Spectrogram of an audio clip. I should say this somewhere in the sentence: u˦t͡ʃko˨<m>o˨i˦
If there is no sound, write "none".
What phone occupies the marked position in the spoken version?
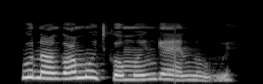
m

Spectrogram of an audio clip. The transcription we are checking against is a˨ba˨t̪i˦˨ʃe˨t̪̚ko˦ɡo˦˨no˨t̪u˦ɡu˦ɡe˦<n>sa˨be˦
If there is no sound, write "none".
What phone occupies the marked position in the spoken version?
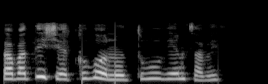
n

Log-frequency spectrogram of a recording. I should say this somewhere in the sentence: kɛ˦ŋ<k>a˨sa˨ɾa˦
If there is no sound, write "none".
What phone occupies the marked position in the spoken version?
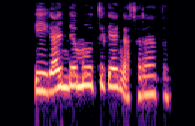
ɡ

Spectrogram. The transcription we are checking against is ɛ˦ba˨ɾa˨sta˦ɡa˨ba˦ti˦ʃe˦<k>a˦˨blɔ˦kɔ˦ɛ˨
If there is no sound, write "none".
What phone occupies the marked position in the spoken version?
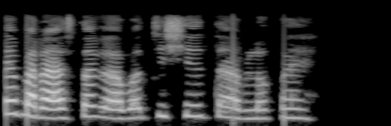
t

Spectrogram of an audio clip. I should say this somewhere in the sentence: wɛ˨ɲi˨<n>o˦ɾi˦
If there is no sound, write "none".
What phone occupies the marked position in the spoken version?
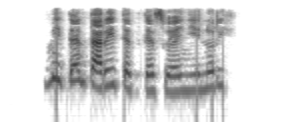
n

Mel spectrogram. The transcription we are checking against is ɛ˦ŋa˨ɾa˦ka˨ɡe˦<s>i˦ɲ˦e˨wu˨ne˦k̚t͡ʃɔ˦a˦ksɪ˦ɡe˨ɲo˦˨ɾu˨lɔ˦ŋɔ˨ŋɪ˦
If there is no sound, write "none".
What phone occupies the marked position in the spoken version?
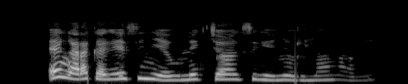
s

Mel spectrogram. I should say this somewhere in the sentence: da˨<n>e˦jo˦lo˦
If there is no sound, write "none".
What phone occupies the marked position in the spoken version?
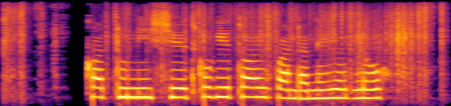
n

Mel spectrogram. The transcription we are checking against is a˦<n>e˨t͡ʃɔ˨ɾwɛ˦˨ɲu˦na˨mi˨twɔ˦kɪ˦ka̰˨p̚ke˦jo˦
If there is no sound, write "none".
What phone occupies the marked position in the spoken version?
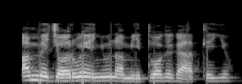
m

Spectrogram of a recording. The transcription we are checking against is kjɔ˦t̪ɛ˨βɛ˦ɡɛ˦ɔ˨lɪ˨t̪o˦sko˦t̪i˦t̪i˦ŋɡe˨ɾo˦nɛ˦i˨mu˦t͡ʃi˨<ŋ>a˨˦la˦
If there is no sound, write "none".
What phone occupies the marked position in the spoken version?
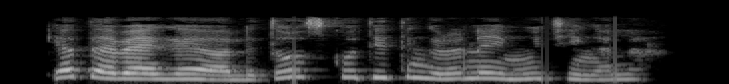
ŋ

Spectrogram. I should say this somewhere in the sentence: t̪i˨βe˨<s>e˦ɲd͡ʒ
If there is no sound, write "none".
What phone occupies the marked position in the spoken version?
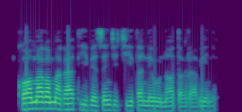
s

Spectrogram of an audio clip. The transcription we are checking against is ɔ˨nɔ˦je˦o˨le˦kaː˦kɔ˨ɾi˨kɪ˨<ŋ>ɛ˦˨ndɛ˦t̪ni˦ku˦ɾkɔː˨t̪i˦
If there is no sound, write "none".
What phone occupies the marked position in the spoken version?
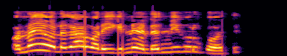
n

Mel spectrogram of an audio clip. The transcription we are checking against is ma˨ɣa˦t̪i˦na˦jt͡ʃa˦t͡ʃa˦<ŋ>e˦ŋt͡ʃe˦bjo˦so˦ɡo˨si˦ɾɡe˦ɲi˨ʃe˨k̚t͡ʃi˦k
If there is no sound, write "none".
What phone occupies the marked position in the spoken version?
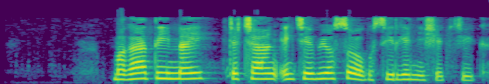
ŋ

